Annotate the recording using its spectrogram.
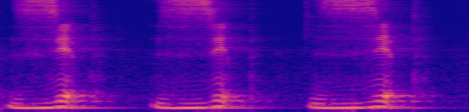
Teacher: if you put your hand on your throat you can feel it vibrating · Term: voiced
